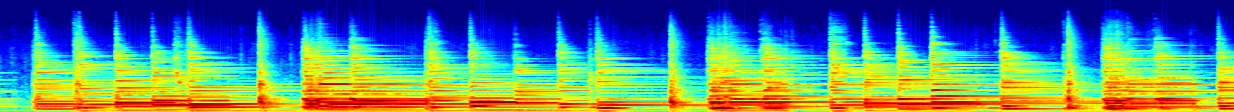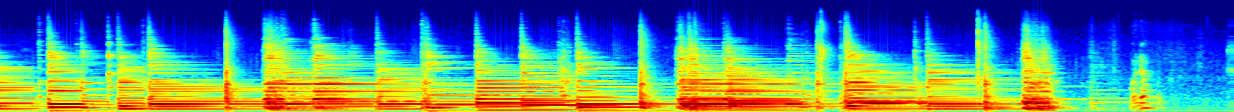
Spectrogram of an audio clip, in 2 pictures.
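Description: Flamenco guitar playing a fandangos de Huelva falseta in E (por mi), single-note melodic runs broken by sharp strummed chords. The passage dies away just before the end.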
